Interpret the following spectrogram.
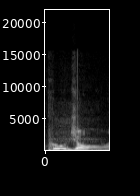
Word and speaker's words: Pujol: news at nine uh pujol i believe is how you say his name p-u-j-o-l rooster is jealous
